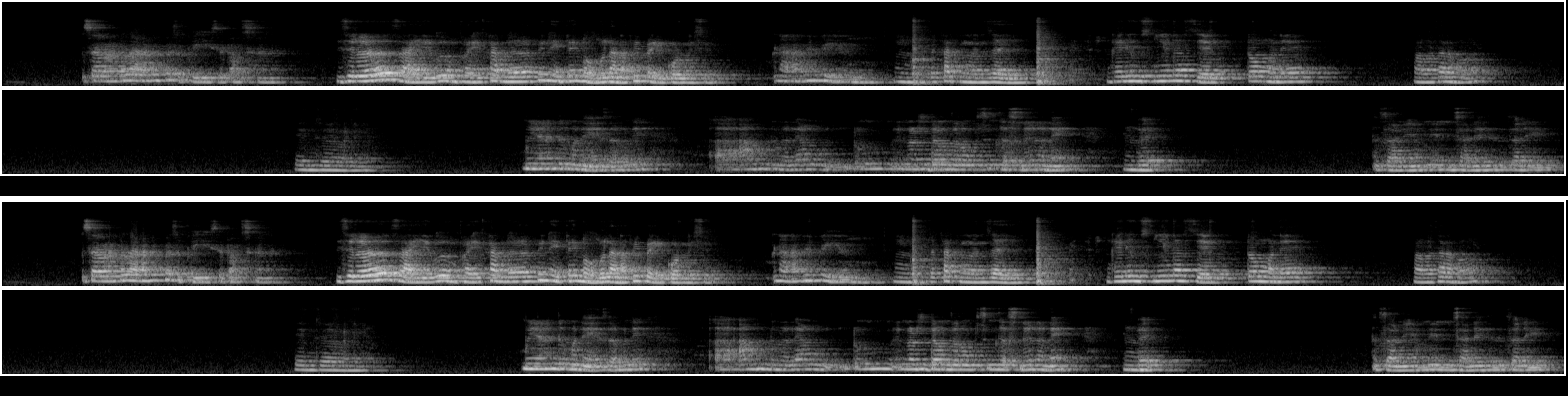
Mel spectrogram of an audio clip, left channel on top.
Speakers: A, on the right; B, on the right.
A: जाग्राखौ लानाफाजोबखायो इसोर बांसिन।
B: बिसोरो जायोबो ओमफ्रायायो खारनो फैनाय टाइमावबो लाना फैफायो गरनैसो ओम
A: लाना फैफायो ओं
B: ओमफ्राय खारखांनानै जायो ओंखायनो नोंसिनि नारजिया एखदम माने माबाथाराखै
A: <inaudible>
B: देन्जार माने
A: मैया होनदोंमोननाय माने आं होन्दोंमोन नालाय आं एकदम एनारजि दडाउन जालां सिनगासिनो होननानै ओमफ्राय
B: ओ
A: जानाया मेन जानायजों जानाय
